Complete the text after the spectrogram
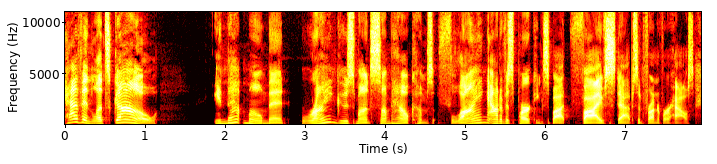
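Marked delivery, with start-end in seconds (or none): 0.0-1.2 mock loud high-pitched yell. Retelling a movie scene where she calls kevin: imitating her yelling. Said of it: "And she yells".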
